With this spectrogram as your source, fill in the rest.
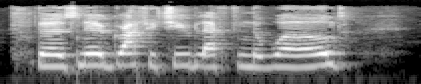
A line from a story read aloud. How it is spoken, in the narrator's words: grumbled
